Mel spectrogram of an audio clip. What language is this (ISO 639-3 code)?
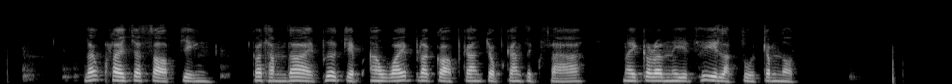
tha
